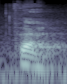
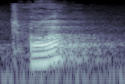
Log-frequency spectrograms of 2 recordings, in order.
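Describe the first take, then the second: First: The sound is a soft th. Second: The sound is a hard t. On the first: This is the older Yemenite pronunciation. "They pronounce the tough without a without a dot as th" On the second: This is the common modern pronunciation. "we pronounce tough as tuh"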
